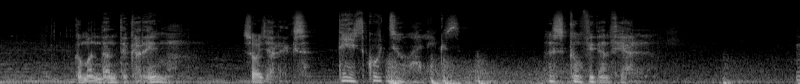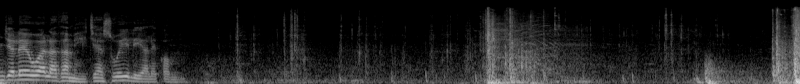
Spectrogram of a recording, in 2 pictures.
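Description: A young man speaks firmly and calmly, close by.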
